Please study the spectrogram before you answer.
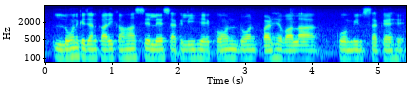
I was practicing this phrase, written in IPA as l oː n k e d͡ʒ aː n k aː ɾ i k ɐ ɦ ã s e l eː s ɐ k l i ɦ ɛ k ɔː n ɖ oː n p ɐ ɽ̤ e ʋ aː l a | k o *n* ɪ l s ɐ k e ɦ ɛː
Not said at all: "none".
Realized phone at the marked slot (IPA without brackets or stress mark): m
